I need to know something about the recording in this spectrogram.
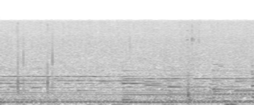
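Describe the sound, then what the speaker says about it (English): Steady rain falling in the video game And Then There Were None, a constant dense patter with scattered sharper drops, loud and continuous throughout. "I might be in mid-transition in this rain right now."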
